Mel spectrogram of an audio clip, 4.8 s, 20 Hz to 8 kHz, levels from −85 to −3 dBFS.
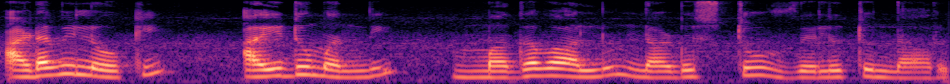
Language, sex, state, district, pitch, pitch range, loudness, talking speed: Telugu, female, Andhra Pradesh, Sri Satya Sai, 195 Hz, 180-225 Hz, -18 LUFS, 75 wpm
